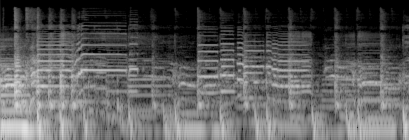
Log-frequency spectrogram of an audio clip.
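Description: Live jazz band music, with a trumpet played close by over the band's brass, drums and cymbals.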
